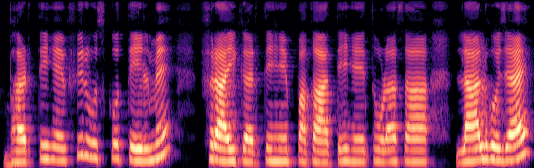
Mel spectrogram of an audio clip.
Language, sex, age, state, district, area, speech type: Hindi, female, 60+, Madhya Pradesh, Jabalpur, urban, spontaneous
